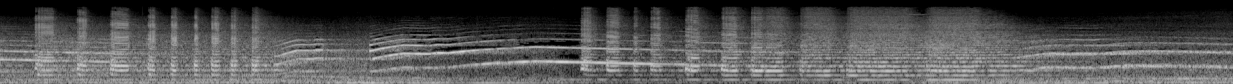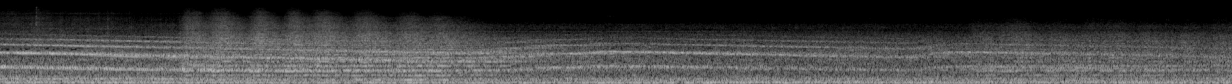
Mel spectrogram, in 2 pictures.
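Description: Fire engine responding with its siren wailing up and down, while its air horn is sounded in a fast string of repeated blasts over roughly the first ten seconds. After that the horn stops and the siren keeps slowly rising and falling, growing fainter as the engine moves away.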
